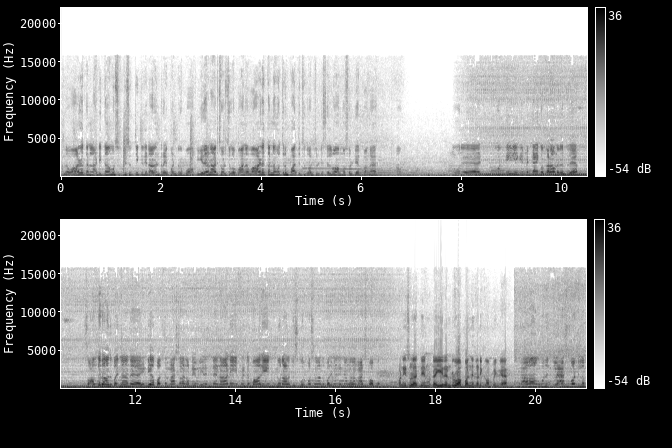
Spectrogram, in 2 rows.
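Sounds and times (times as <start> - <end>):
man talking: 0.0 - 6.9, 7.8 - 10.4, 11.0 - 21.0
road traffic rumble: 0.0 - 21.0.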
